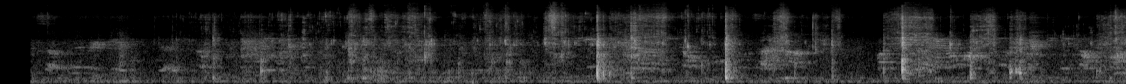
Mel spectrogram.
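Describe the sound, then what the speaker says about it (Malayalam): Thin third-extract coconut milk is poured into cooking ada payasam and stirred, a close liquid splashing and sloshing with utensil clinks against the pot, continuous with scattered sharper knocks. "ഇനി നമുക്ക് അതിലേക്ക് 3-ാം പാൽ ചേർത്ത് കൊടുക്കാം."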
